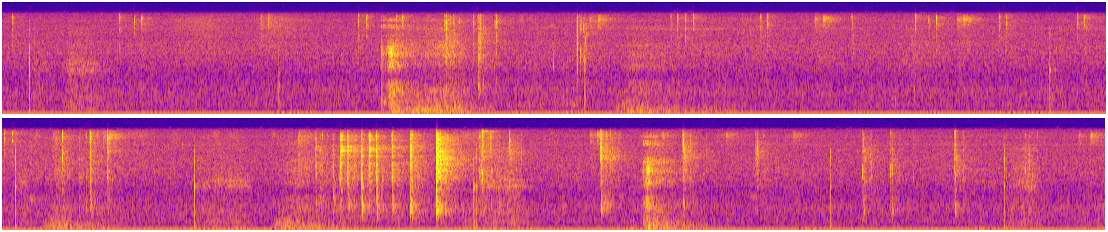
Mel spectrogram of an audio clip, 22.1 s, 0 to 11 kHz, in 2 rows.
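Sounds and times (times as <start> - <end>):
computer keyboard typing: 3.6 - 5.1, 5.7 - 7.0, 7.6 - 12.3, 13.9 - 16.3, 16.9 - 22.0.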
